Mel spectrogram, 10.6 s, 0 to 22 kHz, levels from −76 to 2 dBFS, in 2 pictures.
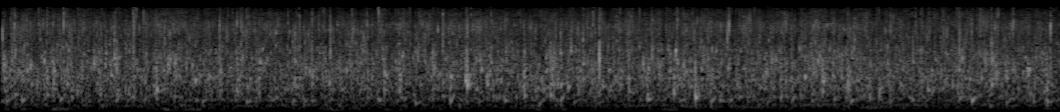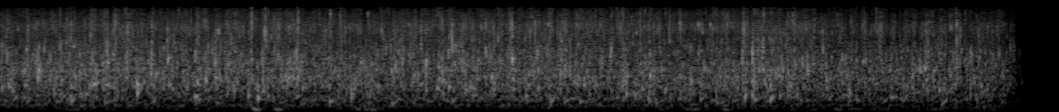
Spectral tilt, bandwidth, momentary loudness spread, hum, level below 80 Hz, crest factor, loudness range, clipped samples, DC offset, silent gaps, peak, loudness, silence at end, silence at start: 2 dB/octave; 17 kHz; 3 LU; none; under -90 dBFS; 28 dB; 1 LU; under 0.1%; under 0.1%; none; -8 dBFS; -34 LUFS; 0.2 s; 0 s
